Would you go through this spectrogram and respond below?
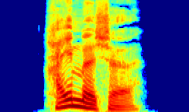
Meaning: inflection of heimisch: 1. strong/mixed nominative/accusative feminine singular 2. strong nominative/accusative plural 3. weak nominative all-gender singular
- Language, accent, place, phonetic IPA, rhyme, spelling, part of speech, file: German, Germany, Berlin, [ˈhaɪ̯mɪʃə], -aɪ̯mɪʃə, heimische, adjective, De-heimische.ogg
